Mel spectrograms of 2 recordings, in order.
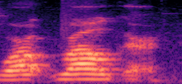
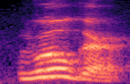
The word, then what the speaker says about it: Ruger: It's pronounced Roger. Okay, so are you familiar with that gun, Roger? Is it Roger or Ruger? Ruger. Oh, Ruger.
